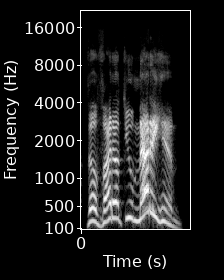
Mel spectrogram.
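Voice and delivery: loud, high taunting comeback; mock retort. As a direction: hurl it as a mocking challenge. Retold wrestler's famous insult.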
